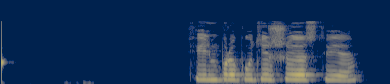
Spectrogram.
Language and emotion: Russian, sad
